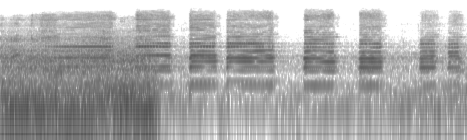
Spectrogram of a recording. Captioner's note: honking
